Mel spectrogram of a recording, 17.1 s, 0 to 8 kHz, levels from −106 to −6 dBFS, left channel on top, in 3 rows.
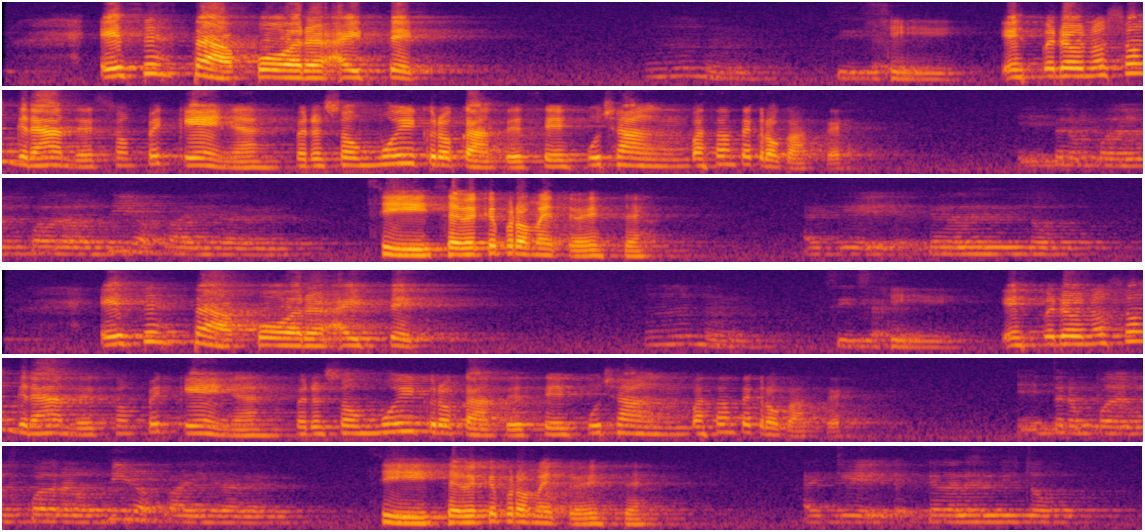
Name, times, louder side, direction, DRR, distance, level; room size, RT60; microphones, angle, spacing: voice 1, 0.2-2.1 4.4-4.7 5.0-9.9 13.3-14.7, left 5 dB, 45° left, 14 dB, 0.7 m, -26 dB
voice 2, 3.2-3.8 4.1-4.5 10.8-12.8 15.4-16.7, right 1 dB, 85° right, -1 dB, 4.7 m, -38 dB
16.5 x 11.0 x 6.0 m, 1.1 s
head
